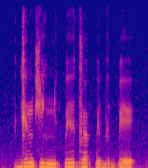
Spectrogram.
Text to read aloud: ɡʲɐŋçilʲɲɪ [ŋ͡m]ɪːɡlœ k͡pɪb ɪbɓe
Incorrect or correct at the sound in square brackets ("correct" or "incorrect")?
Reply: incorrect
